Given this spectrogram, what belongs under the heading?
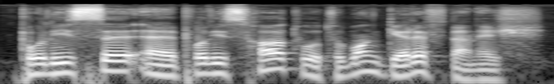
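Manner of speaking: ordinary delivery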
